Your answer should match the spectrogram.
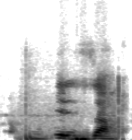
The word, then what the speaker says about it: des amis: Des amis. Deza. So it's a z. Don't try, please. Thank you, Fumi. It's Deza. You got it.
